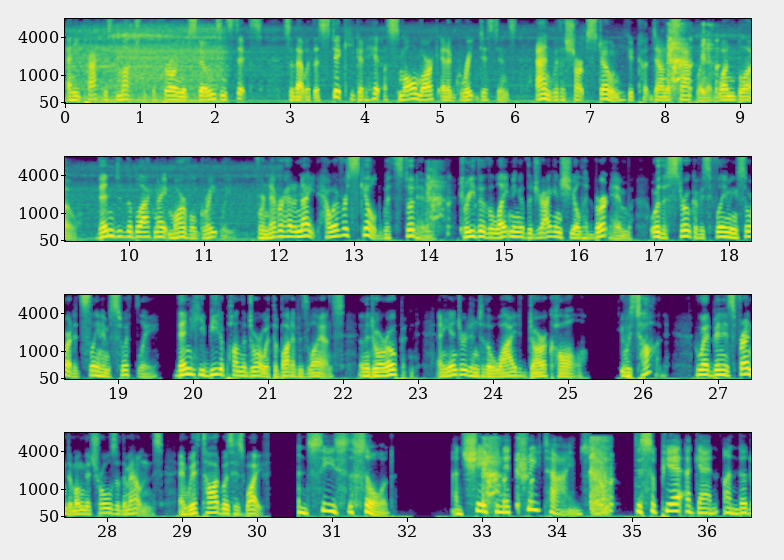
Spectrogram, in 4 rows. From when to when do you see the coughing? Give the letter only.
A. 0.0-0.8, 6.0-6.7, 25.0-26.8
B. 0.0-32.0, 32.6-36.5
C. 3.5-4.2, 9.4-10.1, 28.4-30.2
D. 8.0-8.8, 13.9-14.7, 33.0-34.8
D.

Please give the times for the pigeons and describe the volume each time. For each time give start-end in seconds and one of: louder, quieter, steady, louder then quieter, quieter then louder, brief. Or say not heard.
not heard.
